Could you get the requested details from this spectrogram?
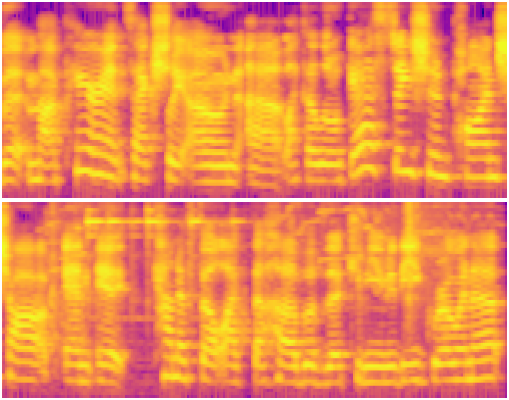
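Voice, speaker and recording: With music in the background, a woman with a fairly high pitch speaks at a moderate pace with ordinary pitch variation, very even loudness and hardly any pauses. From Eastern Kentucky (Johnson County). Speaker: homesteader and sheep farmer. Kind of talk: podcast interview. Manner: casual, conversational.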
